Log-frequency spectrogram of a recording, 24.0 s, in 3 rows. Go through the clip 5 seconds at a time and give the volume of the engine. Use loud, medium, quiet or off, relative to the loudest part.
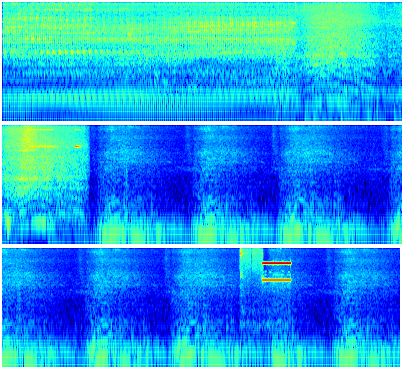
loud, loud, medium, medium, medium.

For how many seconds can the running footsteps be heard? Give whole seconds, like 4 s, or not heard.
not heard.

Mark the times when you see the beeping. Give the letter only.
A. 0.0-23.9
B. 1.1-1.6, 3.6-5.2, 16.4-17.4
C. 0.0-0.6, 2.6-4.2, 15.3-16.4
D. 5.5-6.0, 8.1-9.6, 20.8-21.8
D.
